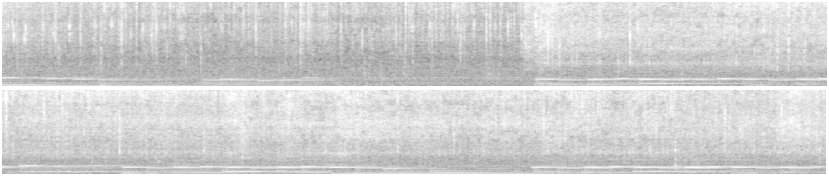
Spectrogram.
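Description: Oil sizzling in a frying pan as sliced shallots fry. About four seconds in, the sizzle gets louder as sliced bamboo shoots are added and stirred with chopsticks. Soft background music with a simple melody plays throughout.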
